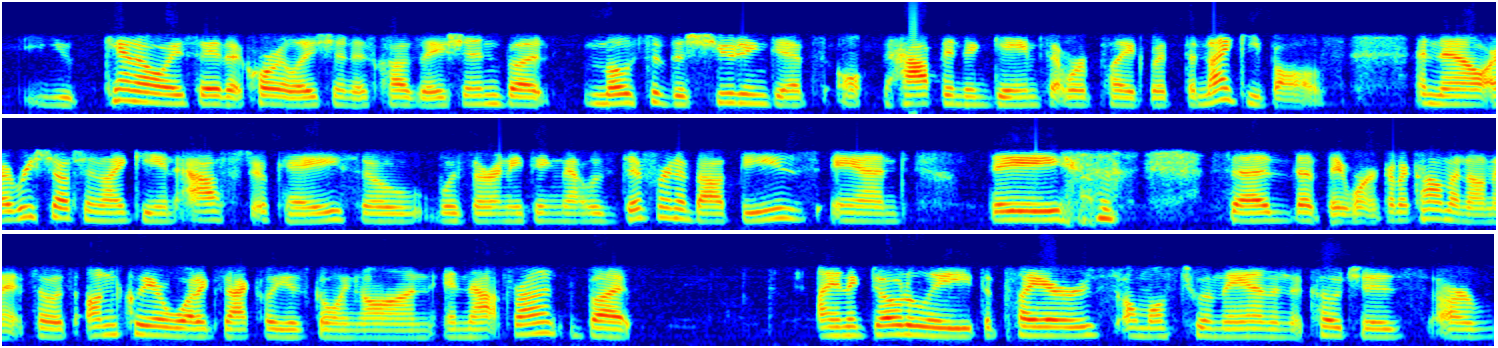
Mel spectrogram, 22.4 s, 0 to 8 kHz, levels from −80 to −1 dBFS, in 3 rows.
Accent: American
